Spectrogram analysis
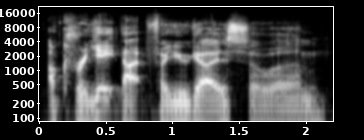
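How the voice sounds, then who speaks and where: A man's voice: fairly low pitch, steady tone, a little slow, creaky. A man hosting a casual livestream, talking informally and swearing now and then as he drifts between work and chat. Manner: informal, sweary, easily sidetracked. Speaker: livestream host and voice mod editor. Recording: music behind, computer typing. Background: music and keyboard clicks.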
